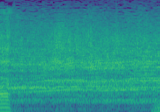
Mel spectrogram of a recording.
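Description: Superbike race motorcycles running at high revs, a steady high-pitched engine whine.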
